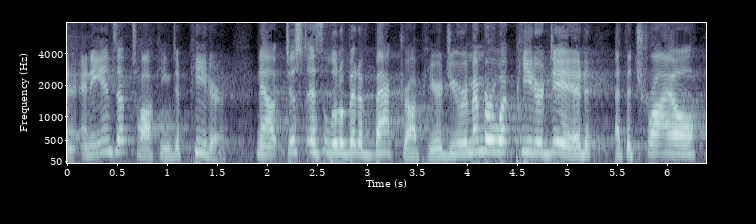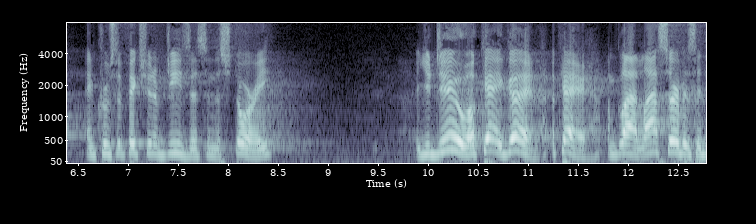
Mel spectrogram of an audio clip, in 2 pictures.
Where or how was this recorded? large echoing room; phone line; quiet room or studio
large echoing room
